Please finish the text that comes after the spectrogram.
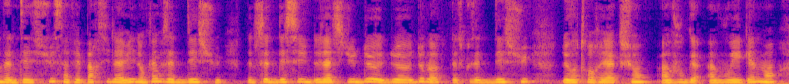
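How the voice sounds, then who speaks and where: A tarot and astrology reader gives a weekly guidance reading, speaking to viewers directly in a hesitant, conversational way with lots of fillers and repeated words. Her voice is mid-range and dark-toned, with a little hiss or hum in the audio.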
